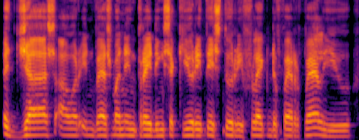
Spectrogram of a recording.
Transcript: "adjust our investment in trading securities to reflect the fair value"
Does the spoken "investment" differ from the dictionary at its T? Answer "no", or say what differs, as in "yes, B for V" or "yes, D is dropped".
yes, T is dropped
